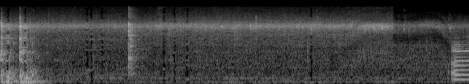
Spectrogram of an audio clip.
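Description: Pav bhaji vegetables frying in a pan give a steady crackling sizzle, with brief stirring scrapes near the start and around one second and a faint tonal clink at the end.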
